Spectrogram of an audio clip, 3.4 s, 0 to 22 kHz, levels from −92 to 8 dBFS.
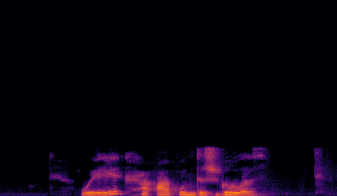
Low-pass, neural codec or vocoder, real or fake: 5.4 kHz; codec, 16 kHz, 1 kbps, FreqCodec, larger model; fake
